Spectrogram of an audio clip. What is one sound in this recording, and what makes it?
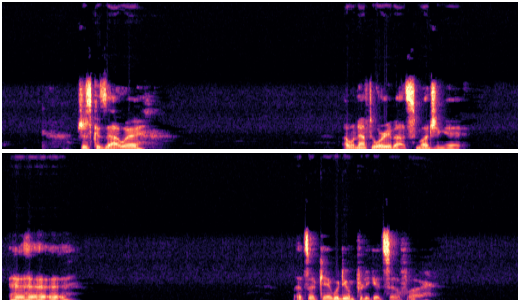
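A man talks calmly into a microphone, in short bursts.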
